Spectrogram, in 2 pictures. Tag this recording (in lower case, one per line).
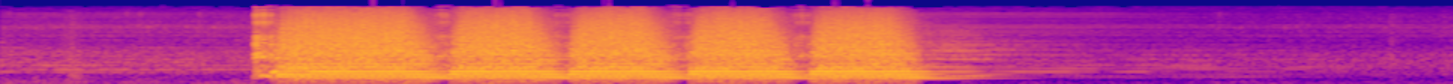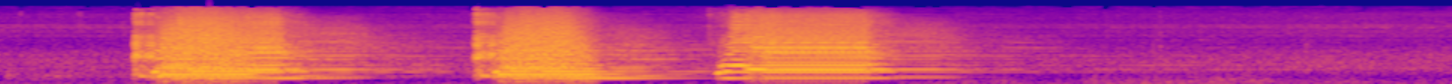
train horning
train horn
